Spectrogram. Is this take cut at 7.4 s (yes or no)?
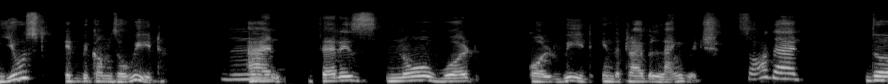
yes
